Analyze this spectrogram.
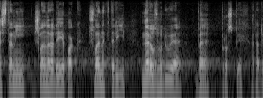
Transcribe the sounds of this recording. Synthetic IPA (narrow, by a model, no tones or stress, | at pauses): nɛst̪ɾaniːt͡ʃlɛnɾadɪjɛpakt͡ʃlɛnkt̪ɛɾiː | nɛɾo̞zɦo̞dujɛ | vɛpɾo̞spjɛxɾa̰dɪ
